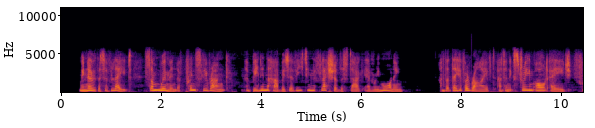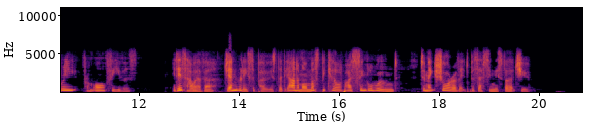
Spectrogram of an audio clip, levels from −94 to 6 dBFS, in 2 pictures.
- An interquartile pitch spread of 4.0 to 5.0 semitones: Yes, average, 4.3 semitones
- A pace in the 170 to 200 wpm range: Yes, average, 175 wpm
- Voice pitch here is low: No, high, 210 Hz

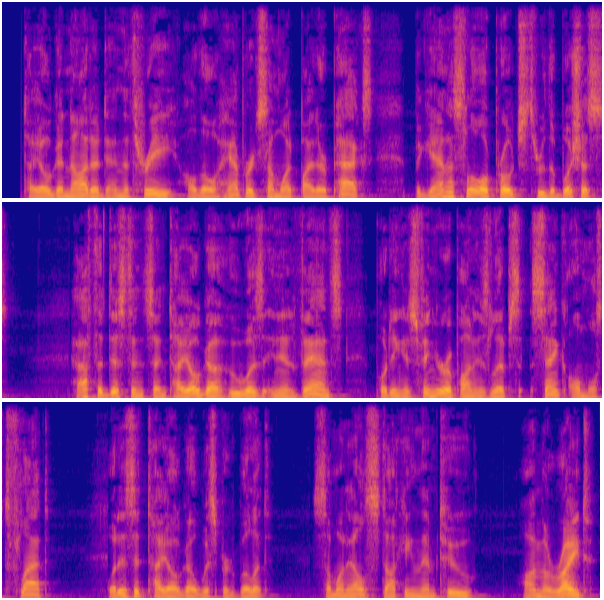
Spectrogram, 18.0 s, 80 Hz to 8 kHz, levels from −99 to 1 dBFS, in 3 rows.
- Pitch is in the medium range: No, low, 105 Hz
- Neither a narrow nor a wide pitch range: Yes, average, 3.1 semitones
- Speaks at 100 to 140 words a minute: No, average, 165 wpm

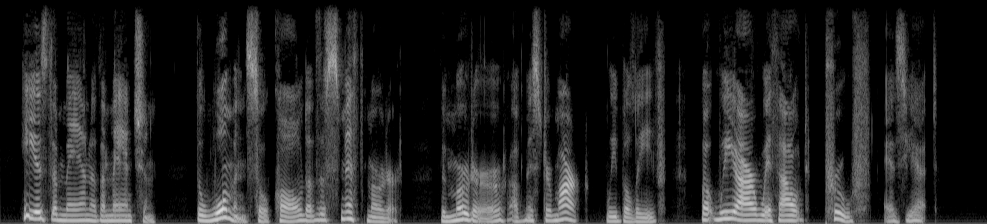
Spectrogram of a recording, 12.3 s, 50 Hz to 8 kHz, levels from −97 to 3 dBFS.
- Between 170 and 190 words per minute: No, average, 140 wpm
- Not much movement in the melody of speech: No, average, 3.5 semitones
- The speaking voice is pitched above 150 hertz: Yes, medium, 185 Hz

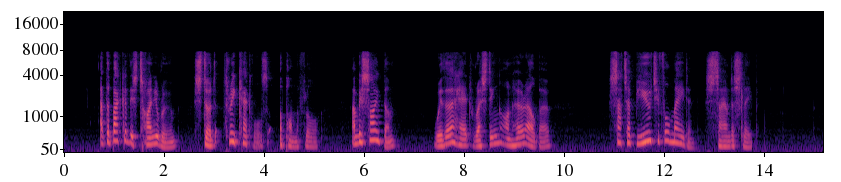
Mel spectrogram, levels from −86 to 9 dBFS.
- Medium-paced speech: No, slow, 115 wpm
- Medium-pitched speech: Yes, medium, 155 Hz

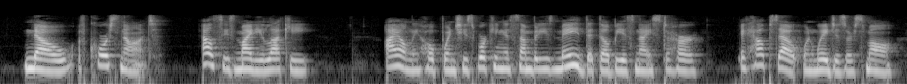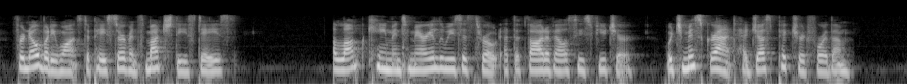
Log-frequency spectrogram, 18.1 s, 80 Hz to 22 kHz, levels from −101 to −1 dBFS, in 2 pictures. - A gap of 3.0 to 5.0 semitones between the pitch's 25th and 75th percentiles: No, narrow, 2.5 semitones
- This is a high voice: Yes, high, 215 Hz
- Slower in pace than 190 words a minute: No, average, 200 wpm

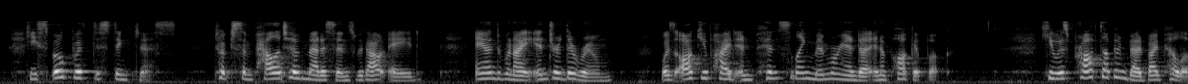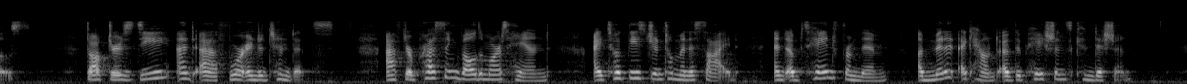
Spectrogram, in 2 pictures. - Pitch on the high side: Yes, high, 240 Hz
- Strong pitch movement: Yes, wide, 6.1 semitones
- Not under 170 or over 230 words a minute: No, average, 150 wpm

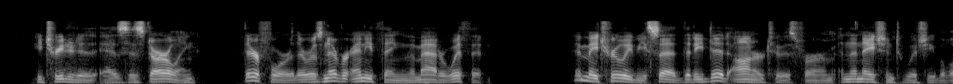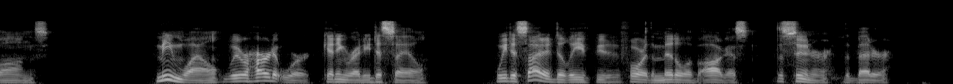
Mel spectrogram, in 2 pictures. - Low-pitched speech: Yes, low, 105 Hz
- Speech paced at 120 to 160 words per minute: No, average, 180 wpm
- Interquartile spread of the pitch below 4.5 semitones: No, average, 4.9 semitones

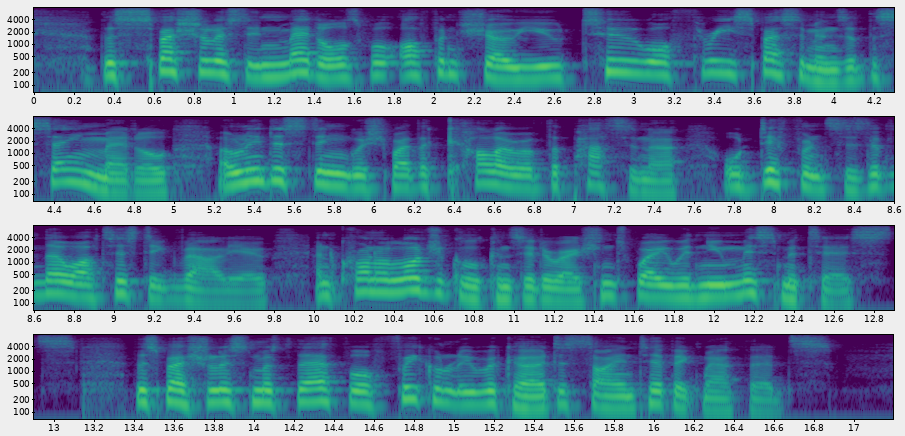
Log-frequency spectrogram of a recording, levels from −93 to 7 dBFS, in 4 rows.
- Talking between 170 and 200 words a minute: No, average, 155 wpm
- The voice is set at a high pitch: No, medium, 155 Hz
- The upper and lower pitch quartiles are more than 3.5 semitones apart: Yes, average, 5.0 semitones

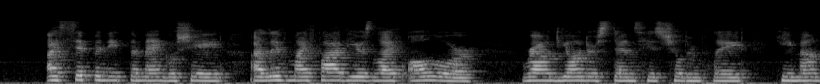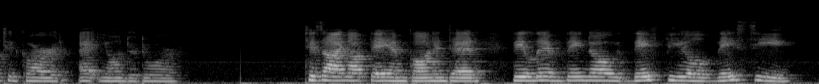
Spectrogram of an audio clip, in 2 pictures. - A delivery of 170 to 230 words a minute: No, average, 155 wpm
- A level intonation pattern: Yes, narrow, 1.8 semitones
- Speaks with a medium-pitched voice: Yes, medium, 175 Hz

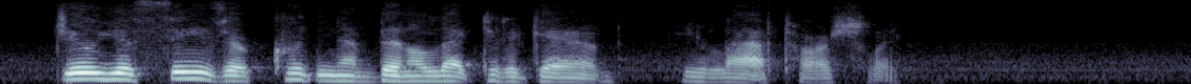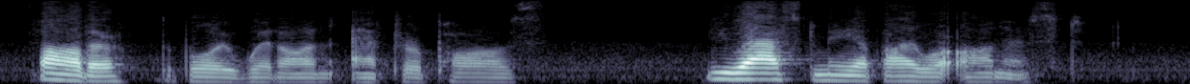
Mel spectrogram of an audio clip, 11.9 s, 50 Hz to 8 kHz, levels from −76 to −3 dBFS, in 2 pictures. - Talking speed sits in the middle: No, slow, 125 wpm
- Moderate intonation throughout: Yes, average, 4.9 semitones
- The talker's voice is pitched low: Yes, low, 130 Hz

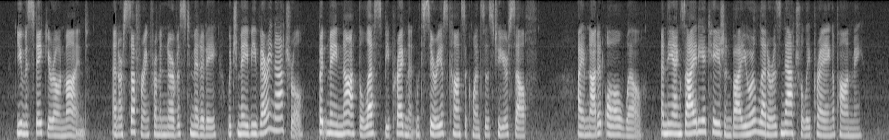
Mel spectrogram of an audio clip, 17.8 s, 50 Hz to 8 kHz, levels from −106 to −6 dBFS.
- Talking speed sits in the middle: Yes, average, 160 wpm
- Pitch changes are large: No, average, 3.2 semitones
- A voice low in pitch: No, medium, 180 Hz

